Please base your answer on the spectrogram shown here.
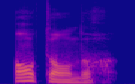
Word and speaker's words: entendre: Entendre. OK. Attention ici entendre c'est une nasale.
